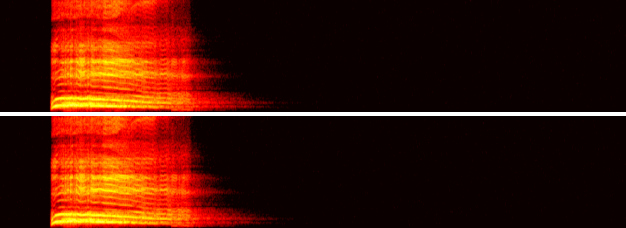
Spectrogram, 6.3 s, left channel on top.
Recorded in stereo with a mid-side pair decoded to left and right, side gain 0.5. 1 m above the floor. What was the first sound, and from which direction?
A scream, 5° right.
